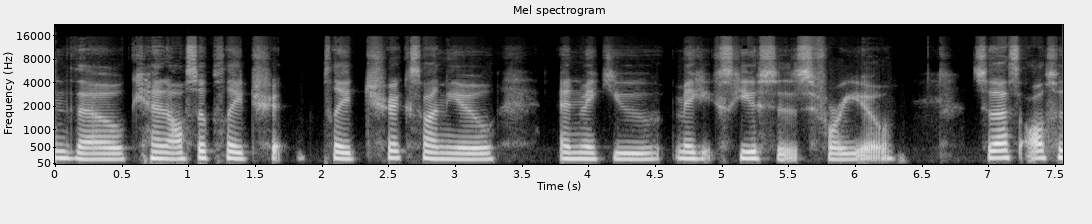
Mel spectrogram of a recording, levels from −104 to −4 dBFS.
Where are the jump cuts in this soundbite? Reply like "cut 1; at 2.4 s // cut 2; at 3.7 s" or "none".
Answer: none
